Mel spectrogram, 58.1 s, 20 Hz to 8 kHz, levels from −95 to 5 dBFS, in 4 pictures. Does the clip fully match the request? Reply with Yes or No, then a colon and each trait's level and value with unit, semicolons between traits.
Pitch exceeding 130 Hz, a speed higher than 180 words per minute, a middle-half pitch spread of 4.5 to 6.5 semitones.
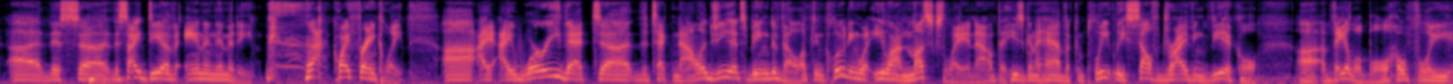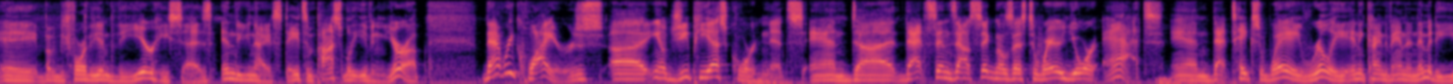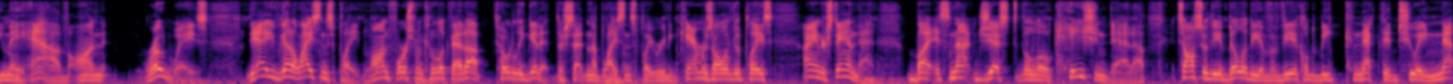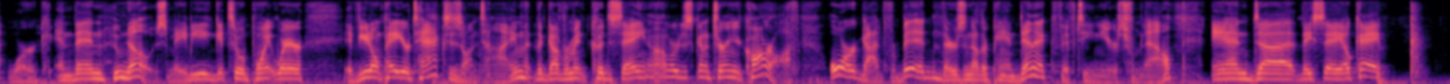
Yes: medium, 140 Hz; average, 190 wpm; average, 4.8 semitones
